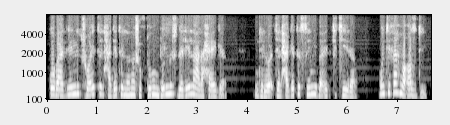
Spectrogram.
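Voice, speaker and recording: A woman with an Egyptian accent voicing a cold, threatening young male teacher who speaks harshly and with contempt, at a quick pace. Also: on the high side, dark tone, lightly acted, low-quality recording. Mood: contemptuous. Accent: Egyptian Arabic.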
